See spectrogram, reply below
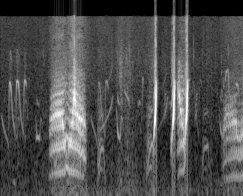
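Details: Single male quail calling, morning and night, in a hunting context: a sharp three-note whistled burst, the notes quick and bright, among harsher rasping, nasal bursts before and after.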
